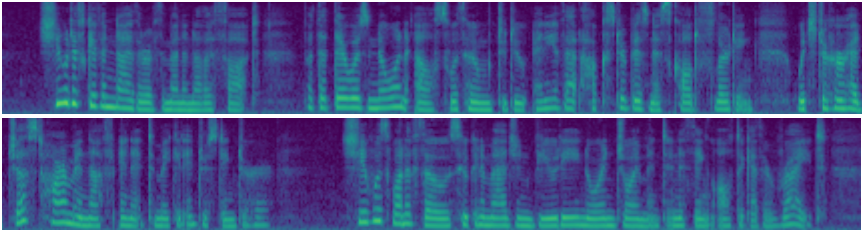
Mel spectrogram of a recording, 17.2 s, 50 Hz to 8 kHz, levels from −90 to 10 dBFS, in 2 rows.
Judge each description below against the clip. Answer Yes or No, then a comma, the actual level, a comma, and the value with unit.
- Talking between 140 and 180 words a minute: No, fast, 205 wpm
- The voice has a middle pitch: No, high, 195 Hz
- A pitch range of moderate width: Yes, average, 3.4 semitones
